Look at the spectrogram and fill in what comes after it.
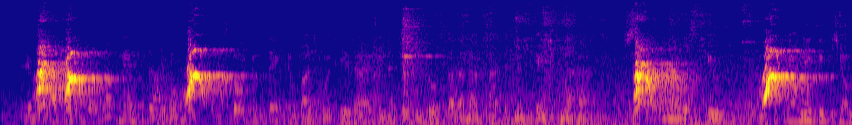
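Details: Female dog in severe pain, rescued at night, screaming for help: sharp high yelping cries with a quick downward slide, in pairs at intervals over a background of a man speaking Khmer.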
